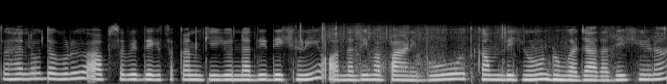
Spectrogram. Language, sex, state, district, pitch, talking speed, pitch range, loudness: Garhwali, female, Uttarakhand, Tehri Garhwal, 225 Hz, 190 wpm, 215-235 Hz, -17 LUFS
